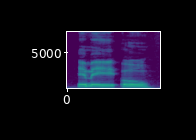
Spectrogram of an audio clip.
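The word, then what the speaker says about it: 卯: the romanization, while Mao, M-A-O, also means cat, but there is a little used word for rabbit in Old Chinese. The ancient Chinese my mother would speak, that would also be pronounced Mao, M-A-O.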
